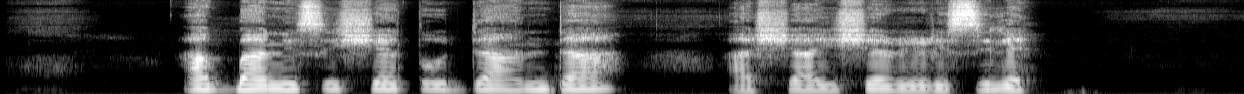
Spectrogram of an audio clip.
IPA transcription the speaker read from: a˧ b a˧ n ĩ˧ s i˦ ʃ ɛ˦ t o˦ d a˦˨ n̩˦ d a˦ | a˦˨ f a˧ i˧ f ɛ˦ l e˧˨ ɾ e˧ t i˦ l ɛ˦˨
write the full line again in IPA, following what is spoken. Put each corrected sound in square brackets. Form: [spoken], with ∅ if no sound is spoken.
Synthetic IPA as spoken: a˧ [ɡ͡b] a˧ n ĩ˧ s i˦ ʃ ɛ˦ t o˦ d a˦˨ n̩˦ d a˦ | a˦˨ [ʃ] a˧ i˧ [ʃ] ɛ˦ [ɾ] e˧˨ ɾ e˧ [s] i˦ l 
